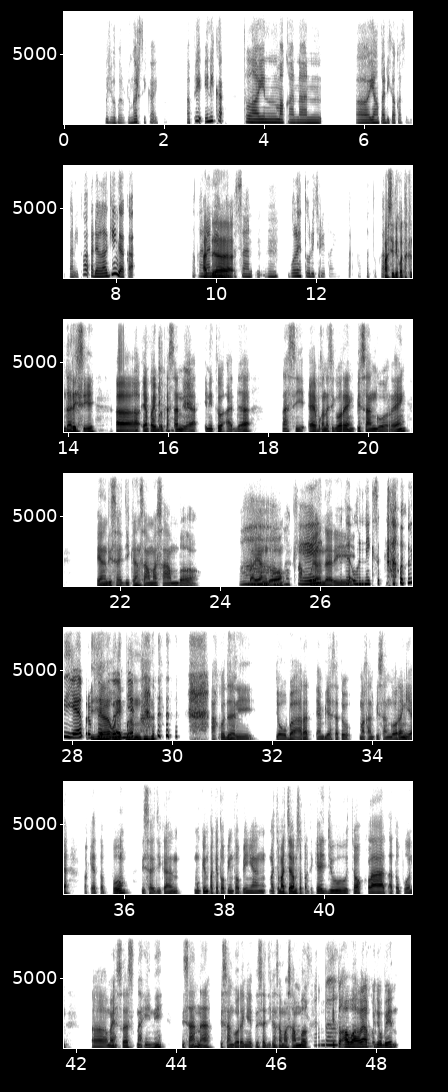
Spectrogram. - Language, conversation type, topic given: Indonesian, podcast, Apa makanan paling enak yang pernah kamu coba saat bepergian?
- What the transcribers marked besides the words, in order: laughing while speaking: "di Kota Kendari, sih"; chuckle; laughing while speaking: "sekali, ya, perpaduannya"; laughing while speaking: "banget"; chuckle; in English: "topping-topping"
